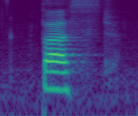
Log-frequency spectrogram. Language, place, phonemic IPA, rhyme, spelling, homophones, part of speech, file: English, California, /bʌst/, -ʌst, bust, bussed / bused, verb / noun / adjective, En-us-bust.ogg
- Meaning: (verb) 1. To break 2. To arrest (someone or a group of people) for a crime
